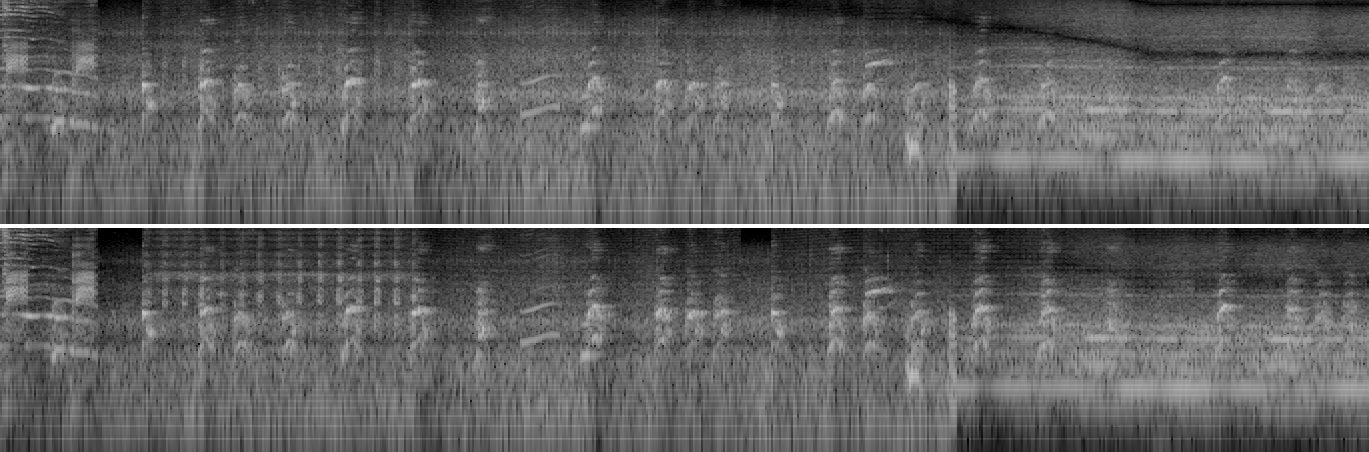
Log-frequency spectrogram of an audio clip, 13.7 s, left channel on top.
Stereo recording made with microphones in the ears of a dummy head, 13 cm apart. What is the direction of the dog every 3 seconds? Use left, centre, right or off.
centre, centre, right, right, right.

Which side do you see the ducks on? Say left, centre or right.
right.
